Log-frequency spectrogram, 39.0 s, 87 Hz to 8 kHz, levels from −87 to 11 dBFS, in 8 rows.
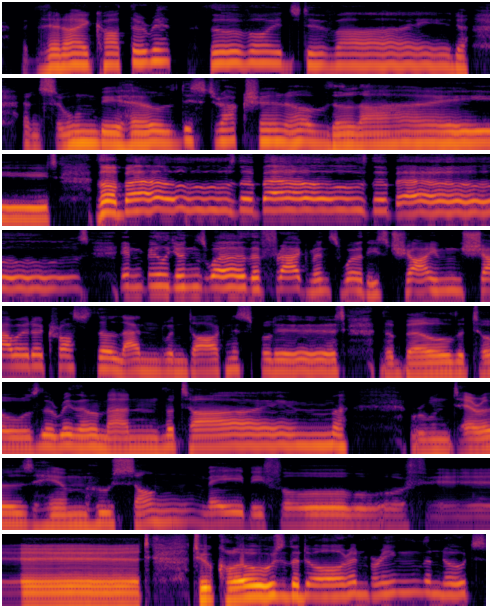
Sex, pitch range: male, 125-170 Hz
